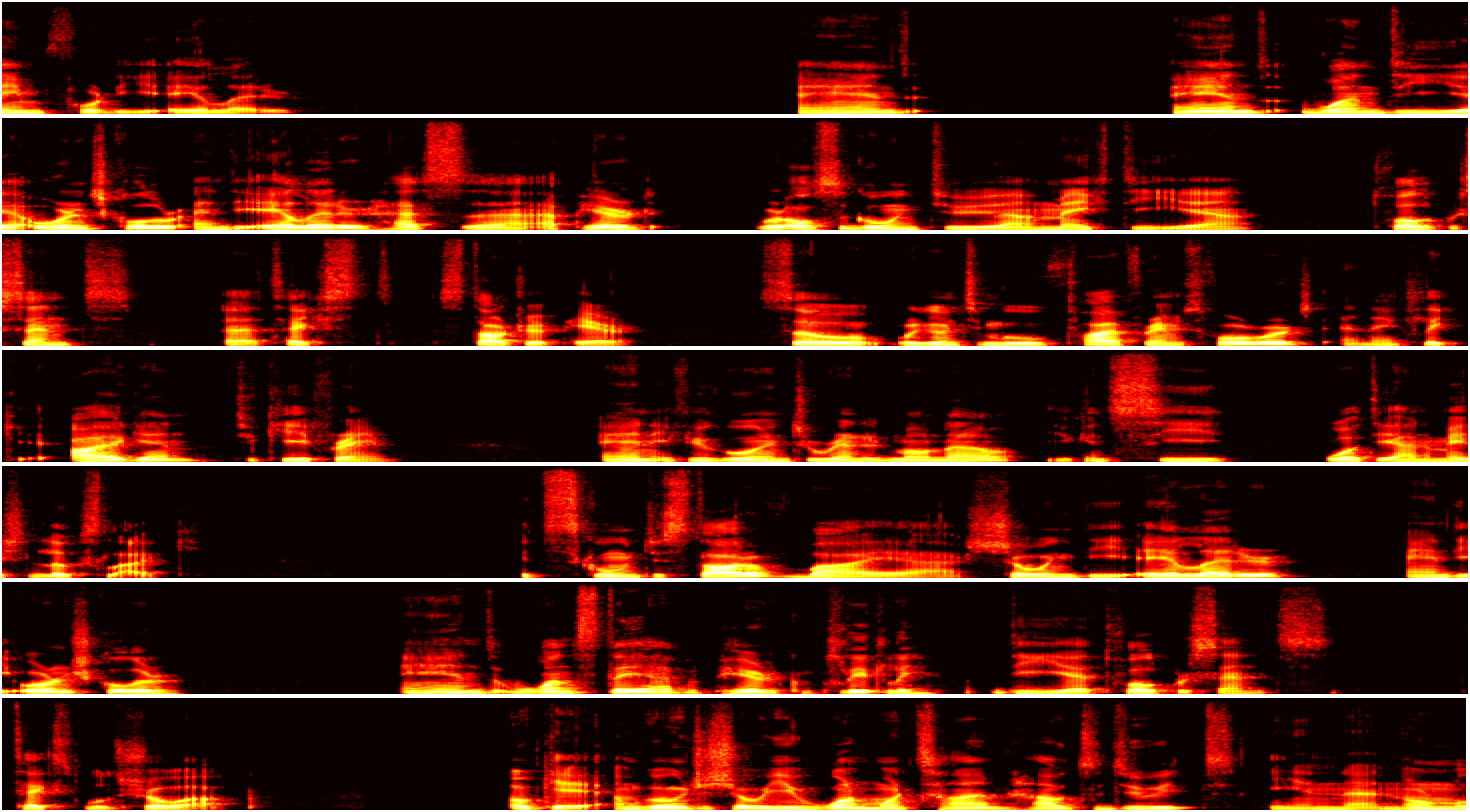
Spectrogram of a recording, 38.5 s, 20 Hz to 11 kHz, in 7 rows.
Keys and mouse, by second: 0.2 right click, 0.9-3.4 drag, 1.2 i, 6.7 i, 8.6-10.6 drag, 14.2-16.1 drag, 16.5 i, 20.9 shift+z, 24.0-25.8 drag.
